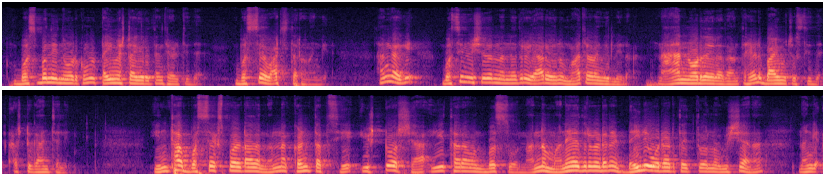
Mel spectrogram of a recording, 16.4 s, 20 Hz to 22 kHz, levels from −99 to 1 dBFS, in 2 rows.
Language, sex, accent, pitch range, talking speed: Kannada, male, native, 145-185 Hz, 170 wpm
